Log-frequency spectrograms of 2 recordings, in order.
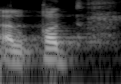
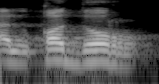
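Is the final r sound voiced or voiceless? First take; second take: voiceless; voiced. First: The final r is voiceless and breathy. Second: The final r is fully voiced. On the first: The speaker calls it wrong. "أما بعض الطلاب يقولون" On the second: The speaker calls it right. "فلابد من إعطائها جهرها، هكذا"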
